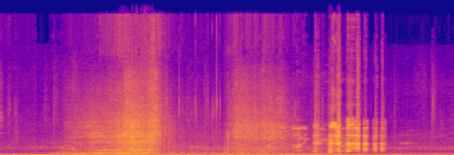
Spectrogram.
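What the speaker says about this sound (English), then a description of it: "I put it in Corsa because it backfires." Loud revving from the modded widebody Lamborghini Urus with a VF Engineering tune in Corsa mode, a rising roar followed by a rapid burst of sharp exhaust crackles and pops, with voices talking over it.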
